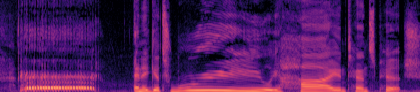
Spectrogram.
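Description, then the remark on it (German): A llama that guards goats and sheep gives a series of loud, shrill alarm calls warning of danger: a steady high wail, then a long wavering cry broken by short stuttering bursts, with no talking. “Wenn es Anzeichen von Gefahr gibt, macht er diesen interessanten Laut.”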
